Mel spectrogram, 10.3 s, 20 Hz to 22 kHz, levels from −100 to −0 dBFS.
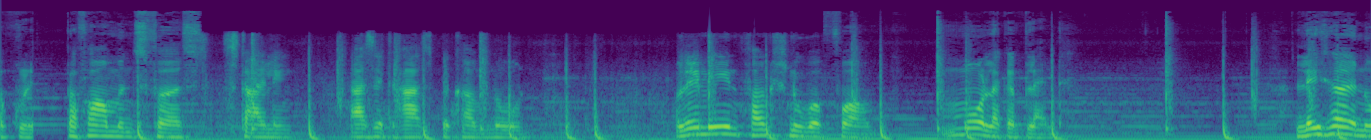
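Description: From 1.5 s to 6.23 s, a call bitrate drop sets in. The high end narrows from 20 kHz to 8 kHz, and the sound turns muffled and rough, worst for about 3.9 s. That fits the encoder falling from 40 to 10 kbps.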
